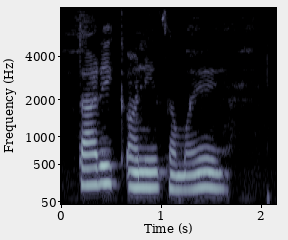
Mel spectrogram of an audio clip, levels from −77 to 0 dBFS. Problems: background conversations at intervals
